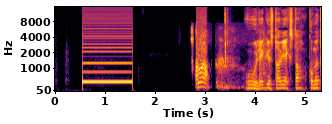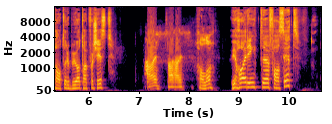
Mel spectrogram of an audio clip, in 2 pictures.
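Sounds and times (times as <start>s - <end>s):
telephone ringing tone of an outgoing phone call: 0.6s - 1.6s
speech: 2.8s - 10.3s.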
